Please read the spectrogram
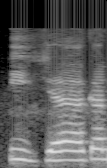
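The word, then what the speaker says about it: إياك: The kaf sound in iyaka, you pronounced the ka sound a thicker sound, like qaf sound. You have to pronounce the kaf with a thin sound.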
